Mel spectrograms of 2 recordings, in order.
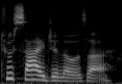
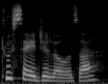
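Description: First: The vowel in 'sei' is opened, German style. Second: The vowel in 'sei' is closed, Italian style. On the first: The speaker calls it wrong. "I kept saying, ... Why am I opening that?" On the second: The speaker calls it right. "instead of saying"

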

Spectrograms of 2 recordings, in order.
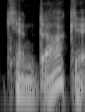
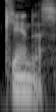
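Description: First: The name is said following its alternative spelling. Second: The name is said as the English name Candace. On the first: "that's an interesting way to pronounce that" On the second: "I always just said Candace"

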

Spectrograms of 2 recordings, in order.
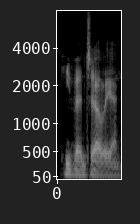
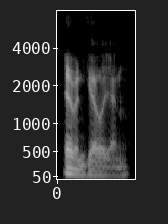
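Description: First: The G is said soft, like a J. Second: The G is said hard, like in go. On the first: The speaker calls it wrong. "I often say Evangelion too" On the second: The speaker calls it right. "It's closer to the Japanese pronunciation"

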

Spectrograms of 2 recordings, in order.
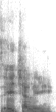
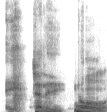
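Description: First: It sounds like a casual friendly greeting. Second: It sounds shocked and disbelieving.

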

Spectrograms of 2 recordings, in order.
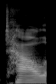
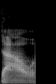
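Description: First: The word is said the usual English way. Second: The word is said the Chinese way.

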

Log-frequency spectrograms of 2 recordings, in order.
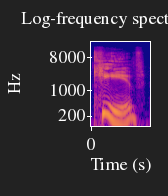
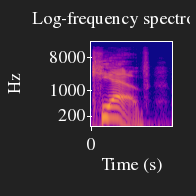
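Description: First: The city name is pronounced the Ukrainian way. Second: The city name is pronounced the Russian way. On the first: This is how locals name their city. "That is the Ukrainian pronunciation" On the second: This is the older, familiar name. "which would be the Russian pronunciation"

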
